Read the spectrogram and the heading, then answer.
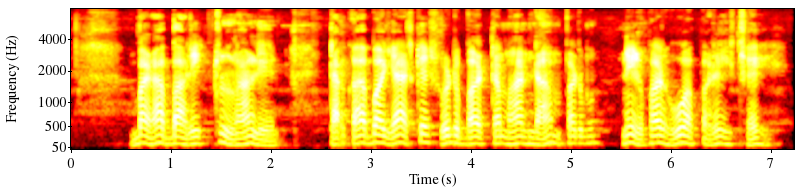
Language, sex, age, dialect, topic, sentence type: Maithili, male, 60-100, Bajjika, banking, statement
